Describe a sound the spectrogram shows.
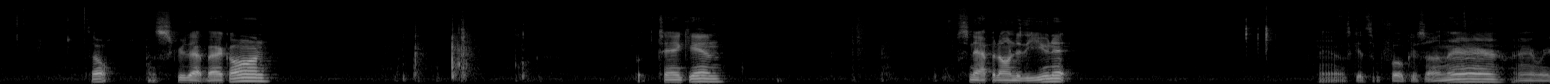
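Small metal parts click softly as they are screwed together and handled.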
